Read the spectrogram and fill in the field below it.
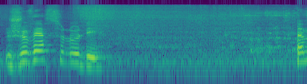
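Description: Milk pours and splashes into a pot.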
